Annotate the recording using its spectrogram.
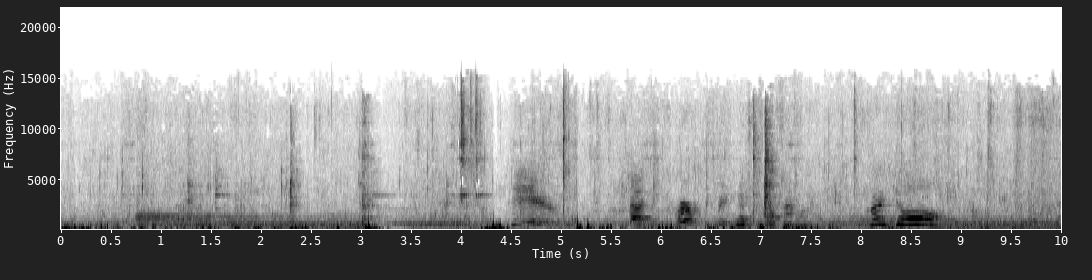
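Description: Short unworded voice sounds, some high-pitched with rising and falling pitch, over scattered light knocks and shuffling as a metal garden arbor is handled and set in place.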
